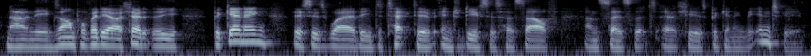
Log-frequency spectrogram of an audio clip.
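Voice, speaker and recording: A man's voice: on the low side, brisk. A man giving a methodical, step-by-step technical tutorial as the presenter. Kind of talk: explanatory coding tutorial walkthrough.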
